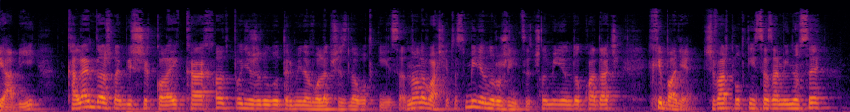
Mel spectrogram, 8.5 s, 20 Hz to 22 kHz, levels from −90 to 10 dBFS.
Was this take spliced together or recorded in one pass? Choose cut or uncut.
cut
